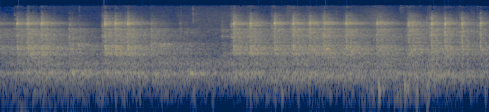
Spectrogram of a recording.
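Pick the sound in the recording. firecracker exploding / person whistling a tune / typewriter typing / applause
typewriter typing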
